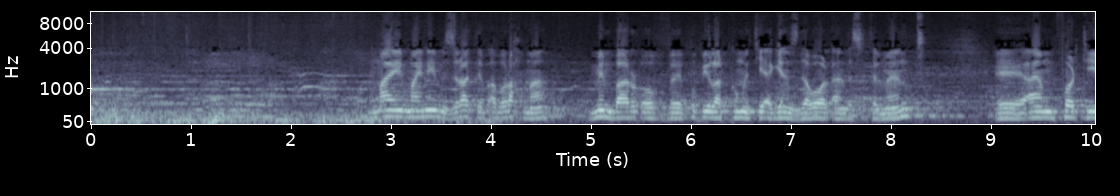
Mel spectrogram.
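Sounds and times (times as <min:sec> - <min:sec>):
rain and hail striking a hard surface: 0:00.0 - 0:04.7
speech: 0:02.9 - 0:08.4, 0:09.0 - 0:10.0.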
